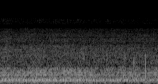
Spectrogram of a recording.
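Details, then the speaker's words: Samsung GW732KD microwave fan motor (coil-driven) after being opened and tightened: steady, even hum with low drone, no crackle or scraping; the earlier jammed-sounding crackling is gone, running smoothly. "अब इसका sound अच्छे से ठीक आ रहा है, मतलब वैसा नहीं आ रहा जैसे आ रहा था पहले।"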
